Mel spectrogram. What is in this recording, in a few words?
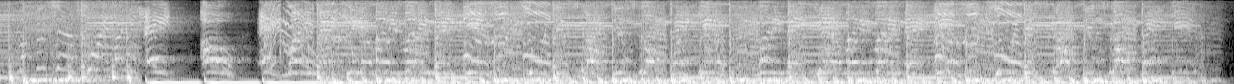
disco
